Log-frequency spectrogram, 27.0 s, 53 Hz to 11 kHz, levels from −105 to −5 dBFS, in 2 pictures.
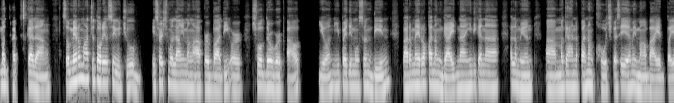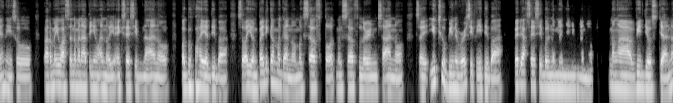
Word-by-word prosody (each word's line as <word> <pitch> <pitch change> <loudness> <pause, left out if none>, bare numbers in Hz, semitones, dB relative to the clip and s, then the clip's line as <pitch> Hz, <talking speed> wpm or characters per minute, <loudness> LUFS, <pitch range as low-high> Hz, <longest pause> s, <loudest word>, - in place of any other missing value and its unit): mag-reps 130 -1 0
ka 130 - +5
lang. 110 -1 +1 0.2
So, - - +1
merong 165 +6 +7
mga 175 0 +1
tutorial 155 -3 +5
sa 150 - -2
YouTube, 120 -3 -3 0.3
i-search 140 +2 -1
mo - - 0
lang 130 -1 +2
yung 120 -1 -2
mga 115 - +2
upper 115 0 +1
body 110 +1 +1
or 105 0 -2 0.2
shoulder 120 -1 +3
workout. 115 0 -2 0.4
Yun 105 +2 -1
yung 125 0 -5
pwede 130 +1 +3
mong 125 -1 -2
sundin, 120 +3 0 0.2
para 120 +1 +4
meron 135 +1 +3
ka 140 - +4
nang 130 -2 0
guide 100 0 +4
na 120 +1 +1
hindi 125 +1 -2
ka 135 - +3
na 120 -1 0 0.2
alam 135 -1 0
mo 115 - 0
yun, 115 +1 +1 0.3
ah, 110 -1 +2
maghahanap 125 +1 0
pa 120 - +4
ng 135 -1 +1
coach. 110 -1 -3
Kasi 125 +2 -1
yan 120 - +3
may 125 - -1
mga 105 -1 0
bayad 100 0 0
pa 100 - -1
yan, 110 +3 -1
eh. 105 -2 -4
So 105 -1 -2 0.2
para 115 0 +1
maiwasan 125 0 +1
naman 125 0 -1
natin 120 0 -1
yung - - -3
ano 110 -3 0
yung, 110 +2 -3
excessive 115 -1 -1
na 105 0 -1
ano 100 +2 -2 0.3
pagbabayad, 120 0 +3
'di 110 -2 -2
ba? 95 0 +1 0.2
So, - - +2
ayun 120 -2 +3
puwede 135 +4 +2
kang 150 -2 +1
mag 130 -2 -3
ano 100 -3 0
mag-self 115 +2 0
taught, 100 +2 0
mag-self 115 +1 -1
learn 105 0 +1
sa - - +1
ano 95 -1 -3 0.2
sa 110 - 0
YouTube 150 -3 0
university, 120 0 +1
'di 110 -1 -2
ba? 95 0 +2 0.3
Very 130 +2 +3
accessible 125 -3 -1
naman 115 -1 0
yon 110 0 -2
yung 110 - -7
ano 95 -1 -3 0.4
mga 120 -2 0 0.3
videos 115 -1 +2
diyan 95 +4 +3
115 Hz, 200 wpm, -24 LUFS, 110-125 Hz, 0.4 s, merong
